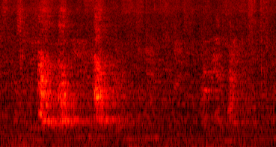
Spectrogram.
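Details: Kerry blue terrier at a specialty dog show: two sharp, loud barks in quick succession near the start, then two softer yaps a moment later, over steady background chatter of people in the hall.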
